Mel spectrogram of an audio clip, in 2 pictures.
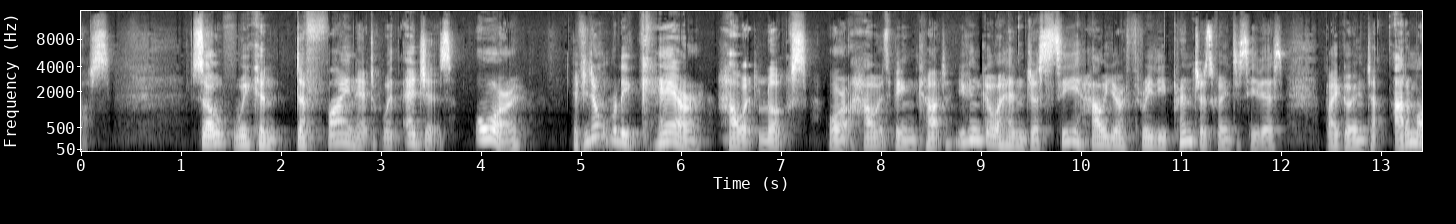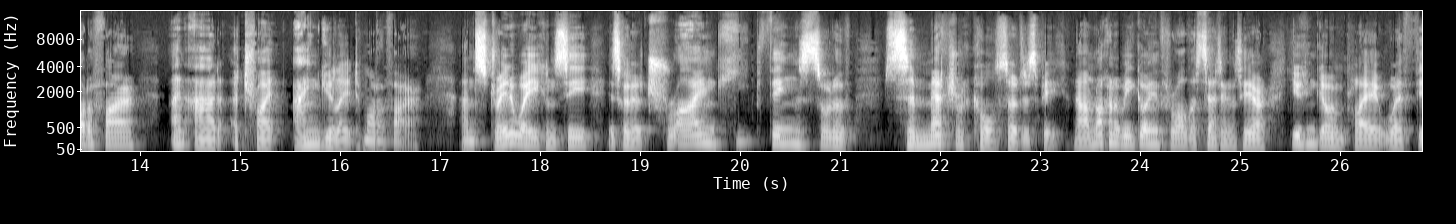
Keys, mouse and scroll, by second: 3.5 middle click, 9.3 click, 13.0 click, 16.4 click, 17.4 middle click, 25.5 middle click.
